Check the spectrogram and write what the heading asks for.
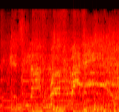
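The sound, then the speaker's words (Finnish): A high, strained backing vocal scream rises over dense, distorted rock instrumentation, sustained and loud within a thick band mix. “Tuo korkea huuto, mikä tulee sieltä.”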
